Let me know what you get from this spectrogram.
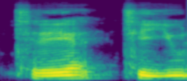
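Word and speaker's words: trettio: तो आप यहाँ पे देख सकते हैं कि यहाँ पे थ्रेथियू लिखा हुआ है, लेकिन थ्रेथियू इतना कहते हैं प्रोनाउंसिएशन, थ्रेथियू नहीं बोलते हैं, यहाँ पे थ्रेथी बोलते हैं, मतलब जैसे ओ बेसिकली साइलेंट होता है, तो थ्रेथी।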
